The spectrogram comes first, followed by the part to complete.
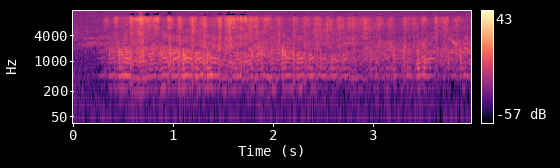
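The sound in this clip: Bumblebees buzz among apple blossoms in a steady, fairly faint drone. The tone wavers slightly as the insects move, with no voices.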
